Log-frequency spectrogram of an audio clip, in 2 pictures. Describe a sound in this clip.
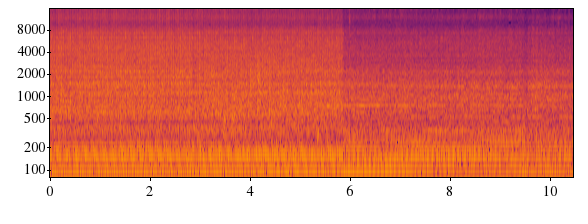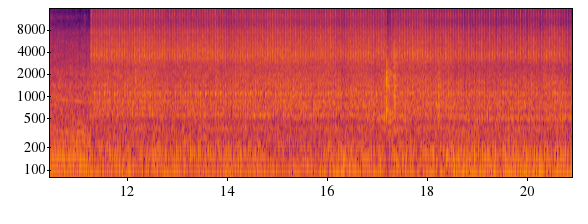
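A tractor diesel engine idles and rumbles steadily.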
